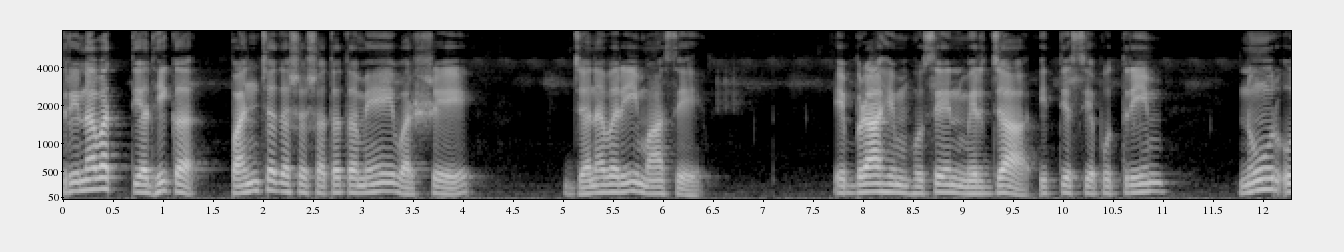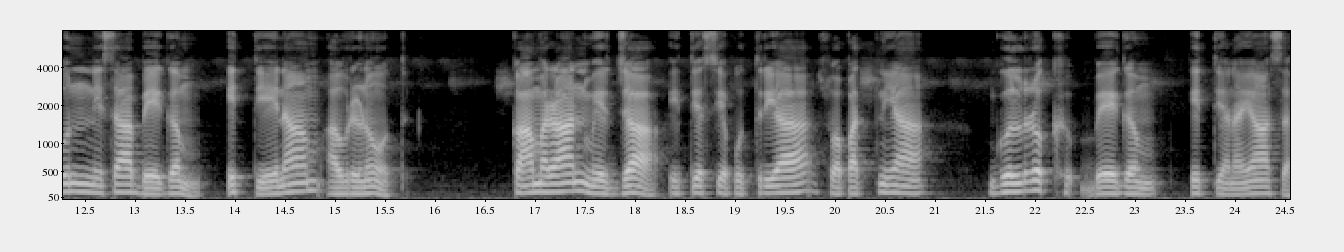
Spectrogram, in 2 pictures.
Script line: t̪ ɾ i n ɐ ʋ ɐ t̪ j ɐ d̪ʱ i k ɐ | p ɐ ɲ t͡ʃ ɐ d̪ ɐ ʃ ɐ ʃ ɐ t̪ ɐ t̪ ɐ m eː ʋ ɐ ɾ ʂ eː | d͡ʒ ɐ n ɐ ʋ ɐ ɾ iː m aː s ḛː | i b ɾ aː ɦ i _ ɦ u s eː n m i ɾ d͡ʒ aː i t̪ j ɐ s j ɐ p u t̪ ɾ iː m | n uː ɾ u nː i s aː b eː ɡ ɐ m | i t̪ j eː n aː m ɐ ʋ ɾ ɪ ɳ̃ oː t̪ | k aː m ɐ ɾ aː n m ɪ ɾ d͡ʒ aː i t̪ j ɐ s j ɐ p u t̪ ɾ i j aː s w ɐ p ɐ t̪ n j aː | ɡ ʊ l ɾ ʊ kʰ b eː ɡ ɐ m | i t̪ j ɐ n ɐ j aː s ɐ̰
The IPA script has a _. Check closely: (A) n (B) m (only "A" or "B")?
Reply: B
